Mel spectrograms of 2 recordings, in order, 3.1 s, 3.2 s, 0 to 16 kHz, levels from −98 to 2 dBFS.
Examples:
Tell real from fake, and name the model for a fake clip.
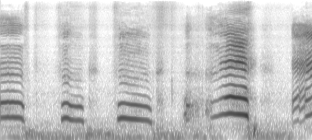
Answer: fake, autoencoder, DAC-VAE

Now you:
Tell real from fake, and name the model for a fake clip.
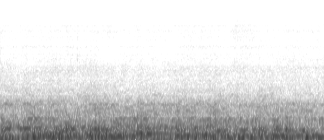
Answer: fake, codec, SNAC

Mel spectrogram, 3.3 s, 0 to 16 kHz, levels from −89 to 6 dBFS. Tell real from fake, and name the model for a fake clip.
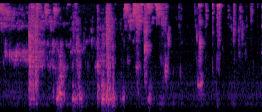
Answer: real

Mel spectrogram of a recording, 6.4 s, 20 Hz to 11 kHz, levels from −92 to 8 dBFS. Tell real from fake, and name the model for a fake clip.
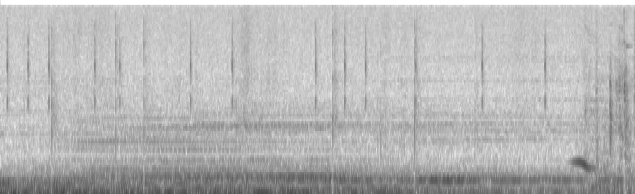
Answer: real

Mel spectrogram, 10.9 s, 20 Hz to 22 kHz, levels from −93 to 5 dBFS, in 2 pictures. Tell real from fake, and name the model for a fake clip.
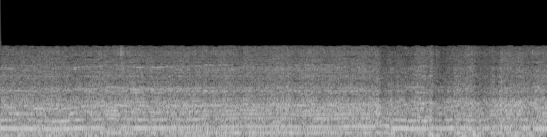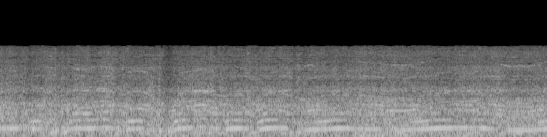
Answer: real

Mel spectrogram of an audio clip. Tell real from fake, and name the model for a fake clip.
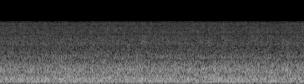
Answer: real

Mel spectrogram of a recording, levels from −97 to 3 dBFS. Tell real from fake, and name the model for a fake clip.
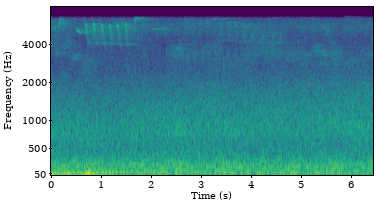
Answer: real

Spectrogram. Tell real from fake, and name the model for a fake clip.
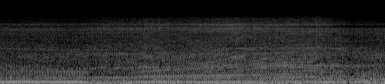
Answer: real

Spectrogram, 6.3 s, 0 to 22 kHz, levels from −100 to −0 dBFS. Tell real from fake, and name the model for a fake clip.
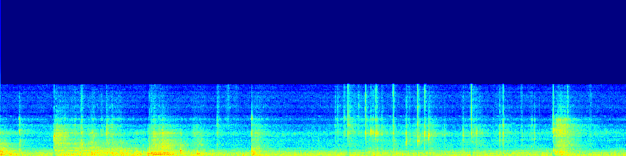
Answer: fake, codec, SNAC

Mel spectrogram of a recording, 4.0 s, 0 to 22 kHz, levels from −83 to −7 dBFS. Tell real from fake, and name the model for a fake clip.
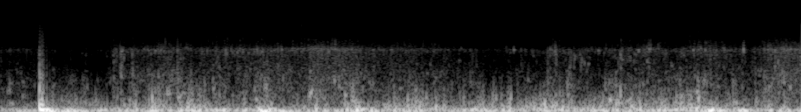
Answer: real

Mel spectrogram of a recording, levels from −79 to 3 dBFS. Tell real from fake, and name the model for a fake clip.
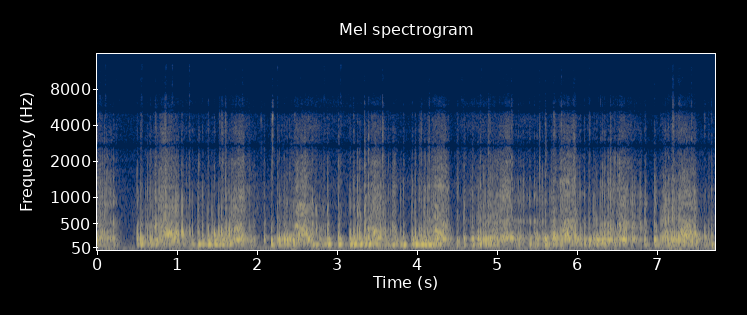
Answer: real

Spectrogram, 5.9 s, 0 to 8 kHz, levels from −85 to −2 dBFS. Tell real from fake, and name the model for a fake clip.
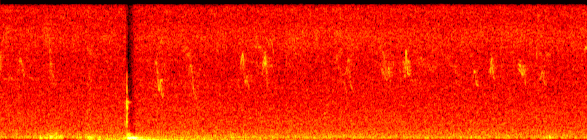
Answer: real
